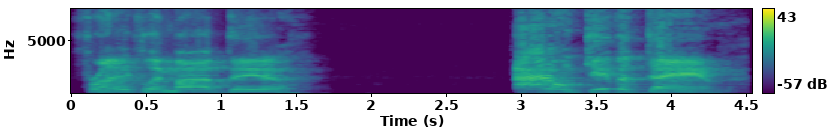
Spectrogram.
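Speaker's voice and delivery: loud, high Southern kiss-off; deliberate Southern delivery, pausing before the punch; Clark Gable. Acted. Leaving, over his shoulder, emphatic Southern accent. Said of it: "Clark Gable in a Southern accent".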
